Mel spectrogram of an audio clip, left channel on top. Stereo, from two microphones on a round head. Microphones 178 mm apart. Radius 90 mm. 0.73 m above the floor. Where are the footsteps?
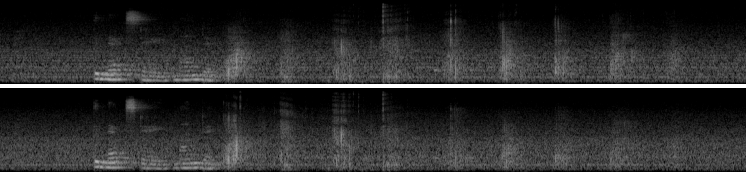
65° right (ahead or behind), 1.9 m; by 6.8 s 50° left (ahead or behind), 4.5 m.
